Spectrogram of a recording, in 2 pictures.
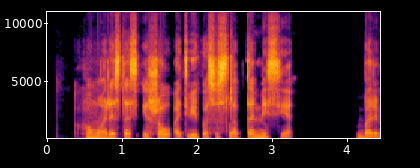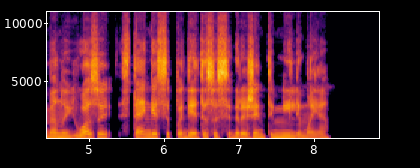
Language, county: Lithuanian, Vilnius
